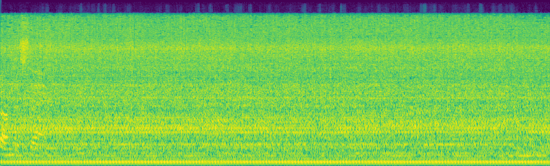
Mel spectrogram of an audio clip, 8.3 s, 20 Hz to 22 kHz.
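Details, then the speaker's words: Honda EXW171S welder generator, sat in a barn over 5 years. Steady, even low drone with no knocks, misses or surging; it runs fine, needs cleaning up and an air filter check. "well getting what I thought was going to turn into an interesting video on this Honda II xw1 71s welder generator is turned into it runs fine and you see needs a little cleaning up"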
